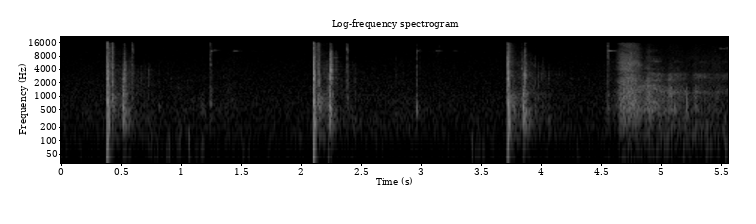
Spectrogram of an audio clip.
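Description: Three suppressed 9mm pistol shots from a Springfield Armory Hellcat Pro with a threaded barrel, fired with subsonic ammunition, evenly spaced about a second and a half apart, each followed closely by a smaller click. A soft hiss comes near the end.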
